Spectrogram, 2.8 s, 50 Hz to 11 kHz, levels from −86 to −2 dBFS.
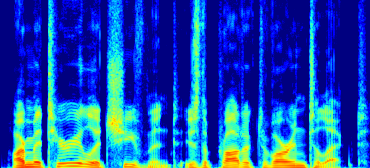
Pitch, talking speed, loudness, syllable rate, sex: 130 Hz, 195 wpm, -21 LUFS, 6.4 syllables/s, male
